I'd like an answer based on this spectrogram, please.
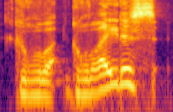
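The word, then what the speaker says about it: Gwladys: Guadis suthers.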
